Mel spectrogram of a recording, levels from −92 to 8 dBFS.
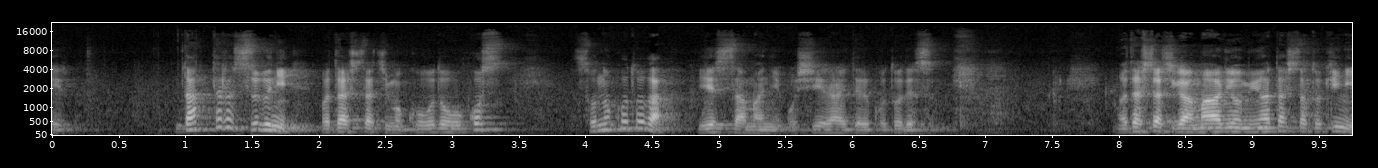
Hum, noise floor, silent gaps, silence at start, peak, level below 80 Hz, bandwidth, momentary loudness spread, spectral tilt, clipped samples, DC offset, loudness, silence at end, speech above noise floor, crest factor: none; -56 dBFS; none; 0 s; -2 dBFS; -78 dBFS; 20 kHz; 19 LU; -2.5 dB/octave; under 0.1%; under 0.1%; -26 LUFS; 0 s; 29 dB; 26 dB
